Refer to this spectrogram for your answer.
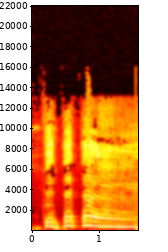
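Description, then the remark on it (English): A person imitates a wolf howl with their voice: two short rising-and-falling yips, then one long sustained howl that slowly sinks in pitch. Moderately loud, with no speech over it. “We're having a howling great time here in the Paracast, making fools of ourselves.”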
